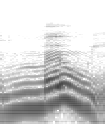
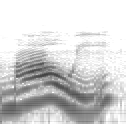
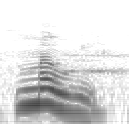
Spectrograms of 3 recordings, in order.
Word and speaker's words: Maui: Now I want you to make sure it goes Maui, not Maui. So you make your mouth a little bit tighter and it sounds like this. Maui.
